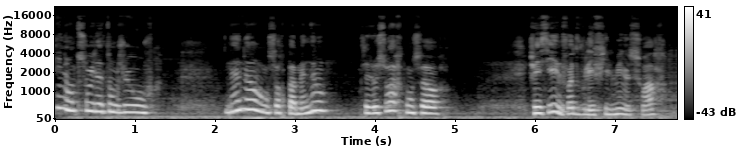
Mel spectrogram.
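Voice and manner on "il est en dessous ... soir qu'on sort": high, loud, sing-song scolding; pet talk. Real, not acted. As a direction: chide the little pet brightly.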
